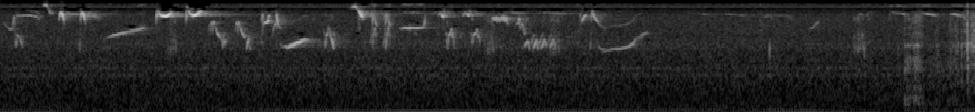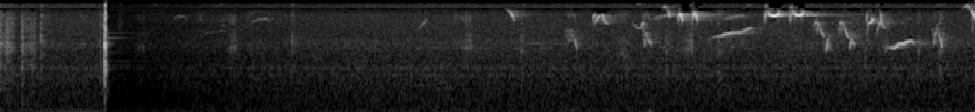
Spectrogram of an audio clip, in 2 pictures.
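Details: Rock bunting at La Plataforma, Candelario: thin, high, sharp chirps scattered through the recording, dropping out briefly after a loud click near the middle, over a steady low rumble.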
